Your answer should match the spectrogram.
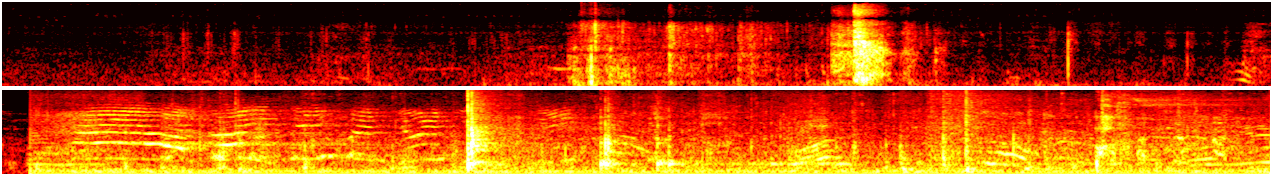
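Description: Near silence at first, with a few brief faint sounds around the middle. From about six and a half seconds in there are indistinct voices, like children playing, over a steady background noise, with a few sharp clicks.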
